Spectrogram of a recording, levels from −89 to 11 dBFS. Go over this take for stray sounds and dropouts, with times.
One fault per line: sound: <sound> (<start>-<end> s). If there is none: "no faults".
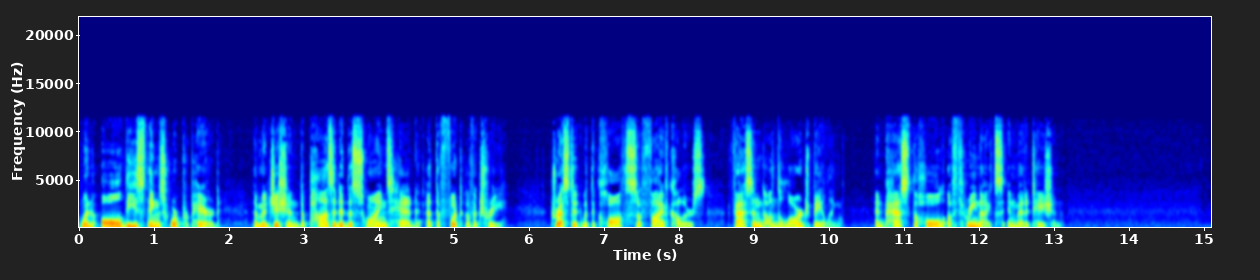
no faults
